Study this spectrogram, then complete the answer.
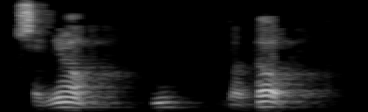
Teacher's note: La R, por ejemplo, también puede aparecer, pero en muchos dialectos, en casi todos los meridionales, desaparece.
